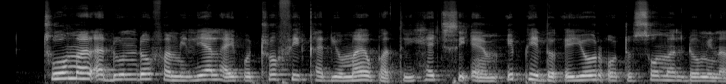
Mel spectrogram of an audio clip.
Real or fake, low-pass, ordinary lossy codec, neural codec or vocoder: fake; none; none; codec, 44.1 kHz, 7.8 kbps, Pupu-Codec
